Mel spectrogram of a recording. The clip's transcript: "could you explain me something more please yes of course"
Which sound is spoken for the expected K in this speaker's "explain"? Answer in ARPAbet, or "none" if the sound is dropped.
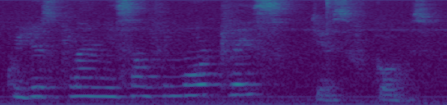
none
